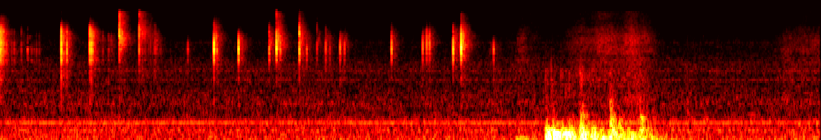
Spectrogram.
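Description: Two dice rattling and clicking together in a cupped hand for about two and a half seconds, then a short dull thump about three seconds in.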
